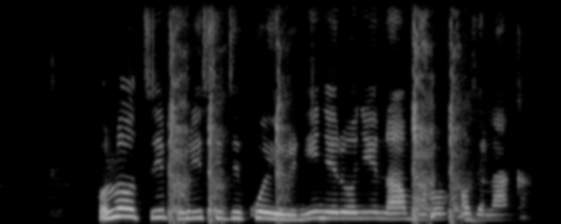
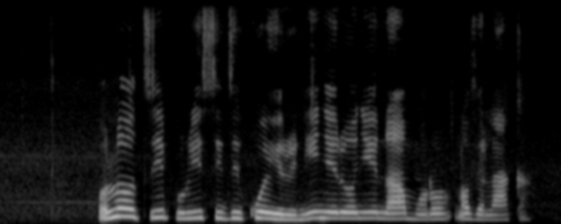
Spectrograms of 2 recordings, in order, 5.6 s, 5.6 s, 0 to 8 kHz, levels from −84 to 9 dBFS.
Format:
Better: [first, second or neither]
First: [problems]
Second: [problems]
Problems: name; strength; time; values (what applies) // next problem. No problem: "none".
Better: second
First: noise reduction (classical method log-MMSE)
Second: none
